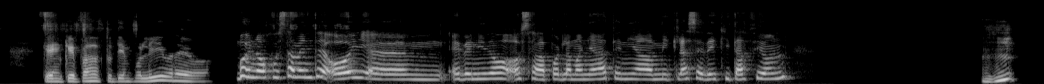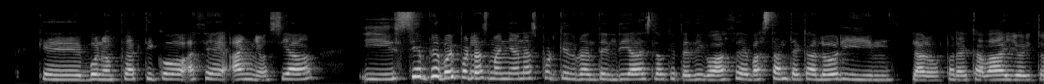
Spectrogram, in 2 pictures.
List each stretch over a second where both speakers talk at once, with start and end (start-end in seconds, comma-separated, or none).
none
